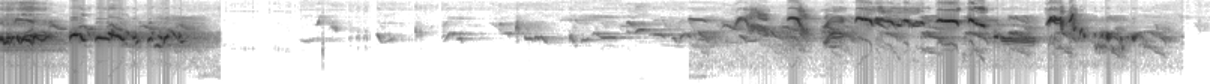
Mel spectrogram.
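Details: European robin song in two phrases split by a pause of about three seconds: first a short rapid trill, then a longer tumbling sequence of high, thin whistles and fast twittering notes, with no other sounds.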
